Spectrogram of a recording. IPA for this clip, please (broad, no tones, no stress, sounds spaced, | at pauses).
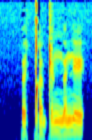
ə ǃ a ʈ ə ŋ ə n̪ e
